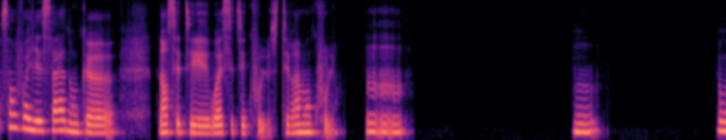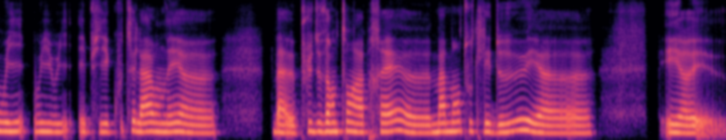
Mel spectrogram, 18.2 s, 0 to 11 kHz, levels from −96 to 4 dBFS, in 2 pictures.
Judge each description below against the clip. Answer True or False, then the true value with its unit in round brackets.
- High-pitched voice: True (200 Hz)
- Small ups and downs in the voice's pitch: True (2.2 semitones)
